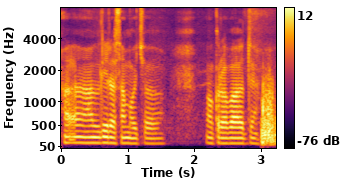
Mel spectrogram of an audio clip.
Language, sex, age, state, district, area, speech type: Maithili, male, 18-30, Bihar, Purnia, rural, spontaneous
